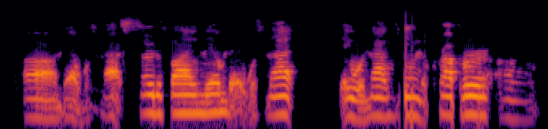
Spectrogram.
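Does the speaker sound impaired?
No.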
